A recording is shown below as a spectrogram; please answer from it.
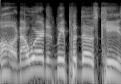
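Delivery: loud, high, blatantly fake innocent tone. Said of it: "And I wink, like, super obvious".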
